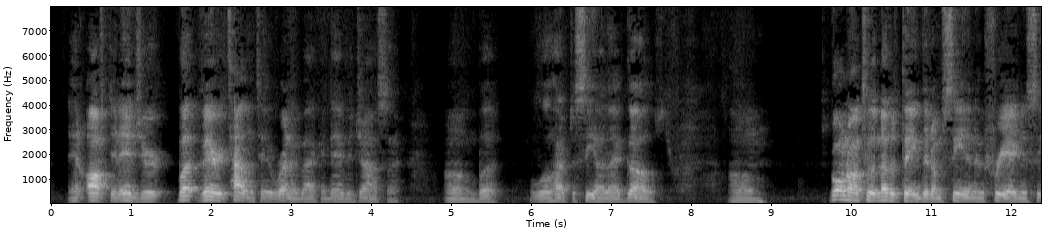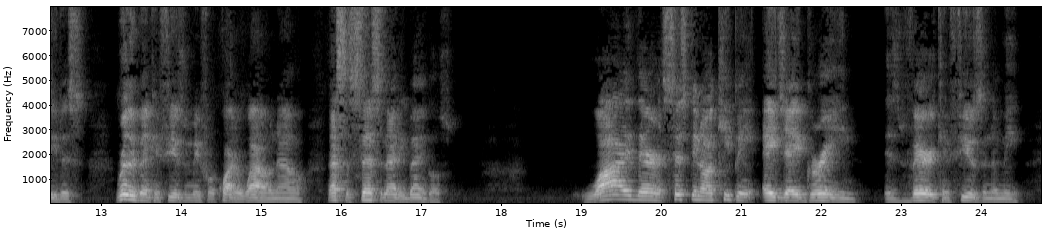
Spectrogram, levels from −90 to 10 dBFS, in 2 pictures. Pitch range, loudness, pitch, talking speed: 110-140 Hz, -24 LUFS, 120 Hz, 140 wpm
